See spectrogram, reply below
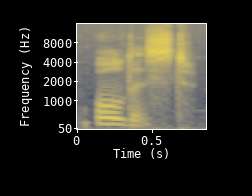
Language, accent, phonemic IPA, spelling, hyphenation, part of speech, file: English, US, /ˈoʊldəst/, oldest, old‧est, adjective / noun, En-us-oldest.ogg
- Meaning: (adjective) superlative form of old: most old; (noun) The oldest child in a family, or individual in a group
